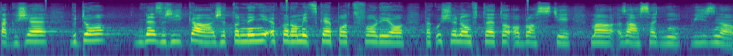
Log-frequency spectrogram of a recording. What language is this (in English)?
Czech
